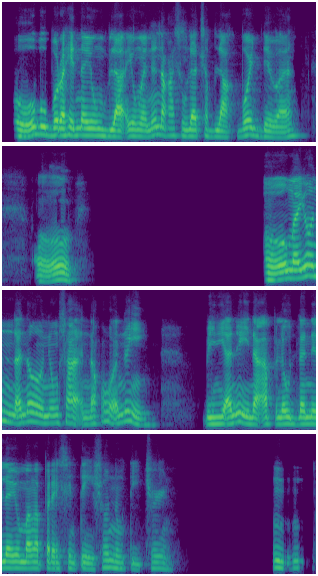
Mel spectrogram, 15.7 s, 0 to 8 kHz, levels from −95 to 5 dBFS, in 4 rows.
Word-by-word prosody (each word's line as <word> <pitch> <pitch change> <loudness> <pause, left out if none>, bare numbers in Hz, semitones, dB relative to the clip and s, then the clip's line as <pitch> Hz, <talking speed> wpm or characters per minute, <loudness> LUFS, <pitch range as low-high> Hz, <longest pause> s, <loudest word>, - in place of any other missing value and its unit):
Oo, 130 -3 +2
buburahin 155 -2 +4
na 155 -1 +2
yung 145 -1 +1
bla 130 -2 +4
yung 135 -1 0
ano 130 +4 -1
nakasulat 150 -4 0
sa 135 -1 -8
blackboard, 130 +4 -2
'di 125 -2 -2
ba? 115 +4 -2 0.7
Oo. 125 +4 0 2.3
Oo, 145 +2 +4
ngayon 190 +3 +3
ano 175 +1 +1
yung 160 +1 -3
sa 160 -2 +1
anak 145 +3 -5
ko 200 - -3
ano, 170 +5 -2
eh, 145 -12 -3 0.7
bini 140 +1 +1
ano, 170 +6 +3
ina-upload 140 -2 +1
na 140 - +2
nila 140 0 +2
yung 140 - 0
mga 135 0 +1
presentation 130 +1 -5
nung 130 -3 -5
teacher. 120 +2 -11 1.3
Mm. 145 0 -5
140 Hz, 125 wpm, -24 LUFS, 130-155 Hz, 2.3 s, buburahin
